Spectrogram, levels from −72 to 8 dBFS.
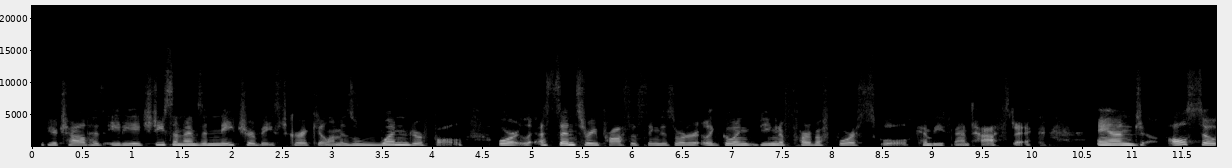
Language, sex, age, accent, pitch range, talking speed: English, female, 20-39, American, 205-245 Hz, 160 wpm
